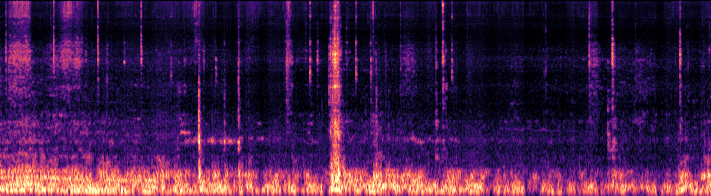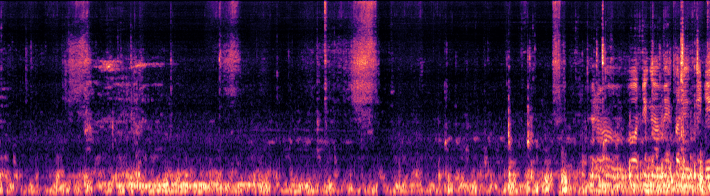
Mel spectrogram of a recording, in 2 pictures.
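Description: Car engine and road noise heard from inside the cabin as the car drives slowly: a steady low rumble, with a sharp click about five seconds in.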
